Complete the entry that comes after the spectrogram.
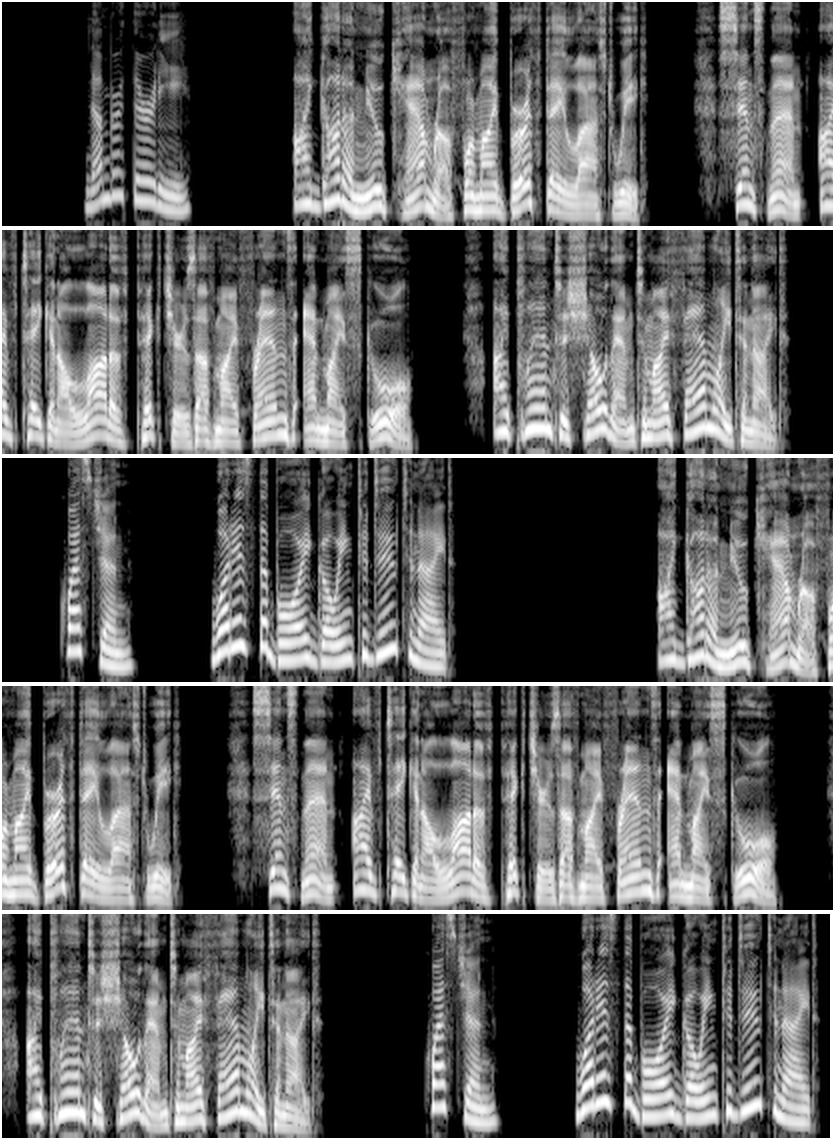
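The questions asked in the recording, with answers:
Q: Question. What is the boy going to do tonight?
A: Show his pictures to his family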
